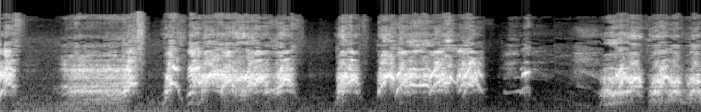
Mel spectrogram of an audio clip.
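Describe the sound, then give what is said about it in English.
Two children imitate dogs, trading a rapid series of loud barks and yips in uneven bursts with brief pauses between, barking back and forth at each other. “Those are kids barking at each other.”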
